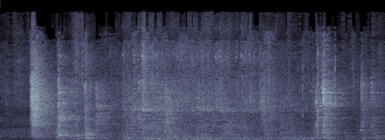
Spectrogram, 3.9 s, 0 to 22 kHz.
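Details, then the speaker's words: 48-year-old wooden garage door after all six worn hinges (rollers falling out) were replaced: steady rolling rumble with only a few light knocks, no heavy bangs; much quieter, though some creaking remains. "So quiet. Yeah, let's give it a lift. So much quieter."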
